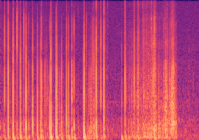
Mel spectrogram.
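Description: Long nails tap and scratch the side and front of a hollow pink cherry-print coated canvas Coach crossbody bag held upright. A quick run of sharp, crisp clicks with a low hollow thump fills the first two seconds. A steadier, brighter scratching follows before it stops just past three and a half seconds.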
